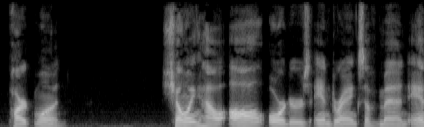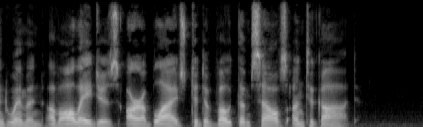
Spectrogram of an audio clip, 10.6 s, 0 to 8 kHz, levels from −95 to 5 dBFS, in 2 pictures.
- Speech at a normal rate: No, slow, 120 wpm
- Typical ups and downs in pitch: No, wide, 6.3 semitones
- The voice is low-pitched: Yes, low, 125 Hz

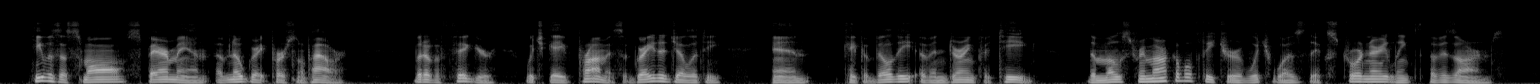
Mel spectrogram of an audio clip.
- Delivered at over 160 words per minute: No, average, 150 wpm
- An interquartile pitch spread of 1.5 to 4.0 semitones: No, average, 4.5 semitones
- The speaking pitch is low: Yes, low, 105 Hz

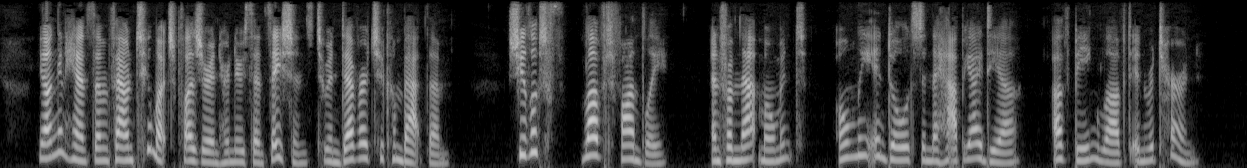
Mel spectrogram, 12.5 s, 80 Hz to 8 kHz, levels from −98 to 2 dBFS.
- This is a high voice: Yes, high, 220 Hz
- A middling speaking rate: Yes, average, 165 wpm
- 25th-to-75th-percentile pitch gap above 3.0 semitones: Yes, average, 4.3 semitones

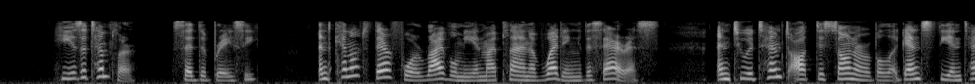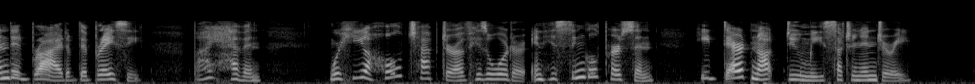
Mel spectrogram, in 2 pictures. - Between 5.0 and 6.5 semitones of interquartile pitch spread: Yes, wide, 5.4 semitones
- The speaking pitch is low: No, high, 235 Hz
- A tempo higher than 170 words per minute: No, average, 155 wpm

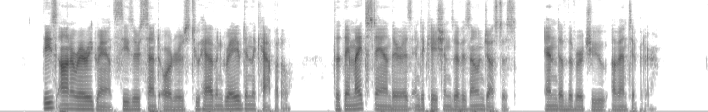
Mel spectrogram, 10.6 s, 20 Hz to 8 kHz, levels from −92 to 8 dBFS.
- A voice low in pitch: Yes, very low, 95 Hz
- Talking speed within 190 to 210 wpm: No, average, 165 wpm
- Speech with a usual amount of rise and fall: No, narrow, 2.3 semitones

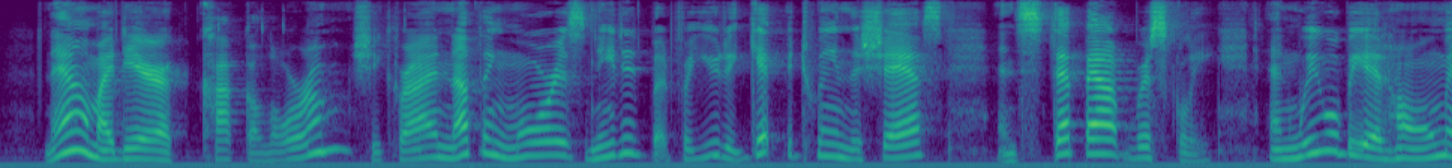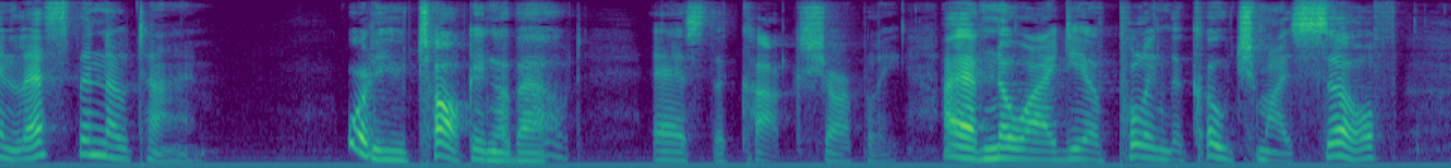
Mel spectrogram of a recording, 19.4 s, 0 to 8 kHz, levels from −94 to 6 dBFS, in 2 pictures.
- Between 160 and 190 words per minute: Yes, average, 165 wpm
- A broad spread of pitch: Yes, wide, 6.1 semitones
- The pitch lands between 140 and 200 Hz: Yes, medium, 185 Hz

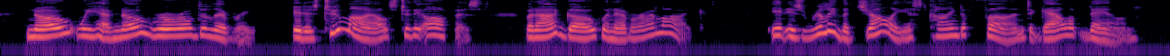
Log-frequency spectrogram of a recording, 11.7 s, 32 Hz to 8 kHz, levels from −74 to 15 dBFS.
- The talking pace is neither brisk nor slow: Yes, average, 155 wpm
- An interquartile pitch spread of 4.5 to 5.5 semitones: Yes, average, 4.8 semitones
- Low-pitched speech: No, high, 220 Hz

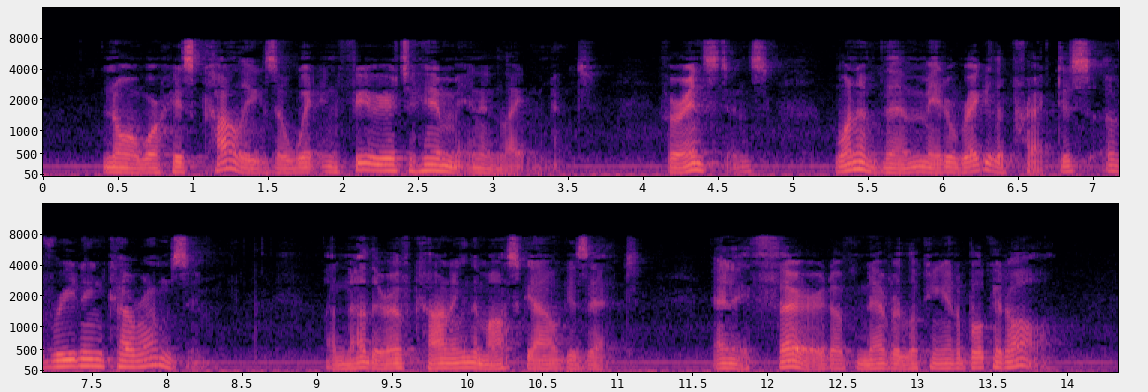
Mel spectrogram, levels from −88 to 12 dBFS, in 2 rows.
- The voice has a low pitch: Yes, low, 105 Hz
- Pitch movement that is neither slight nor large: Yes, average, 3.5 semitones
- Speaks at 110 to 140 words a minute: No, average, 165 wpm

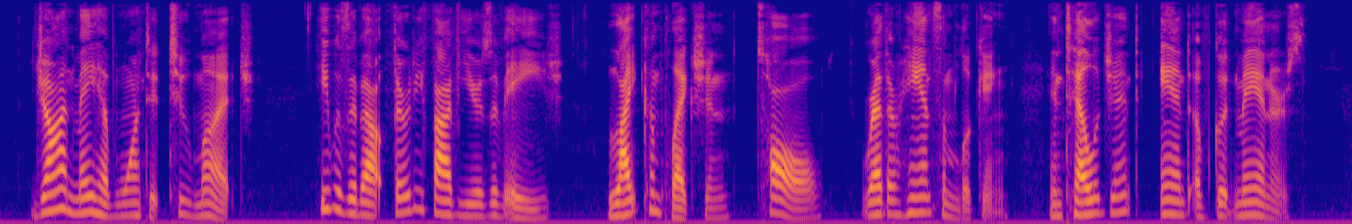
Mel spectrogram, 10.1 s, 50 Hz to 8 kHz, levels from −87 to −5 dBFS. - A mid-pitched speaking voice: Yes, medium, 170 Hz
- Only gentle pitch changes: No, average, 4.0 semitones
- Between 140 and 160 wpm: Yes, average, 150 wpm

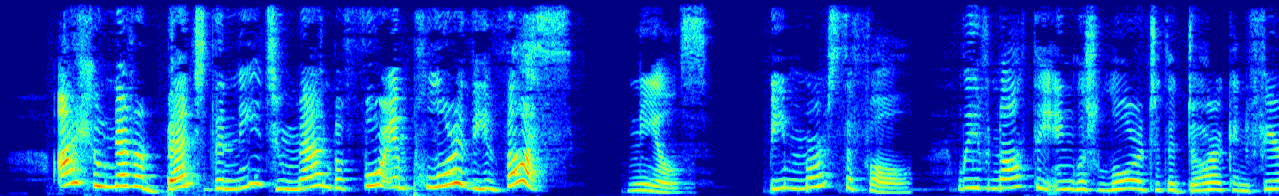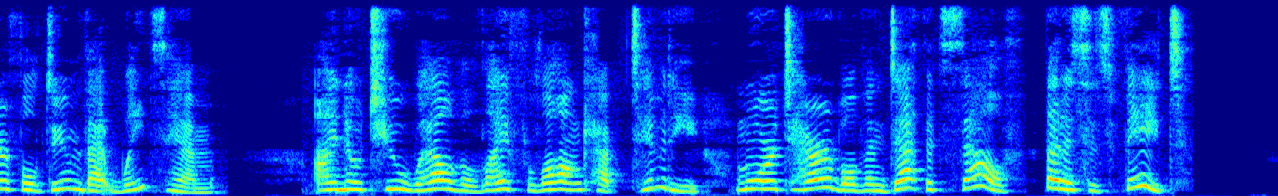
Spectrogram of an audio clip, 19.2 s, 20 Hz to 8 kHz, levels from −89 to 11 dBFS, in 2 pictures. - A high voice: Yes, very high, 310 Hz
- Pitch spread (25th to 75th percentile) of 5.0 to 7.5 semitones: Yes, average, 5.3 semitones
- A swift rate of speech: No, average, 145 wpm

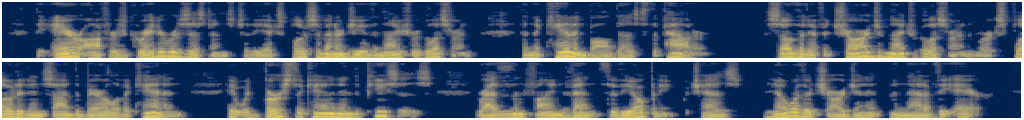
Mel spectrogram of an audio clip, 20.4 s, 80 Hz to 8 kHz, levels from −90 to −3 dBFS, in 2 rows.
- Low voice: Yes, low, 110 Hz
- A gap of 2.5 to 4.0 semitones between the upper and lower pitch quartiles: Yes, average, 3.6 semitones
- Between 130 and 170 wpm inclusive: No, average, 185 wpm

